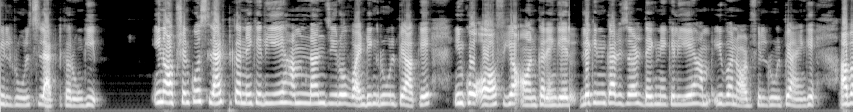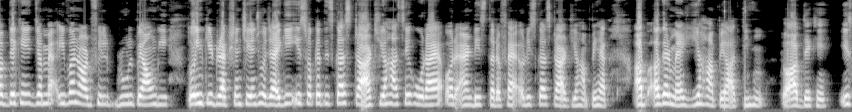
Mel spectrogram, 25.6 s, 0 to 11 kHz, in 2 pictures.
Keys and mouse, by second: 23.3 click.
